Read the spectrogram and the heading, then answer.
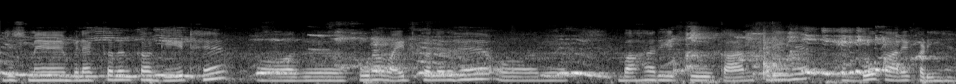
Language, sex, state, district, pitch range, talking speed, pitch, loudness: Hindi, female, Rajasthan, Jaipur, 180-215 Hz, 130 wpm, 195 Hz, -15 LUFS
